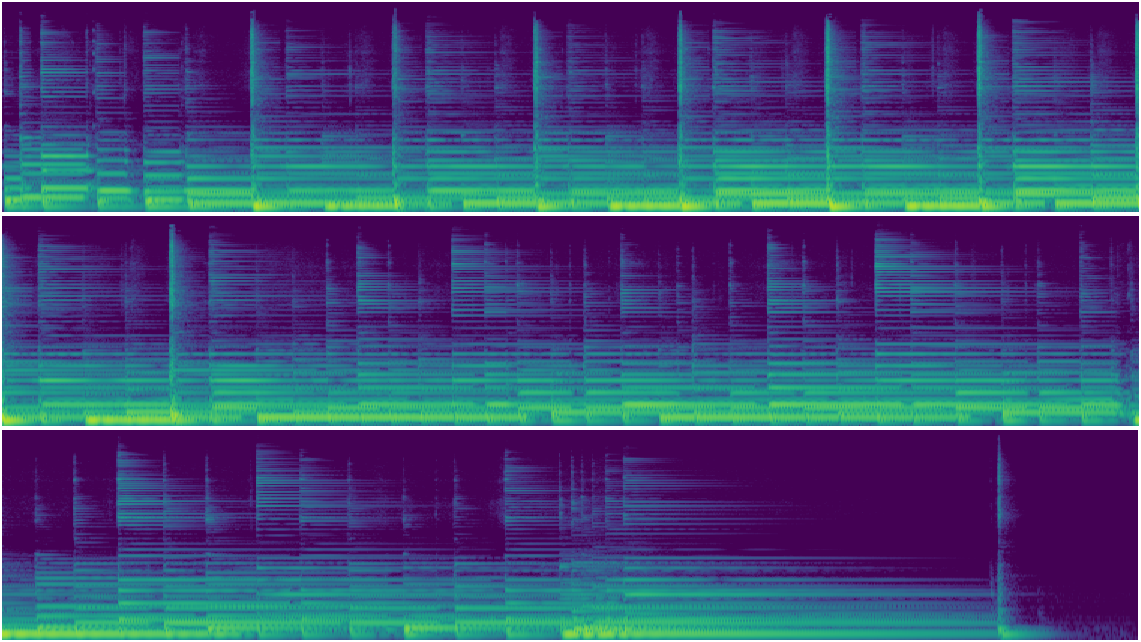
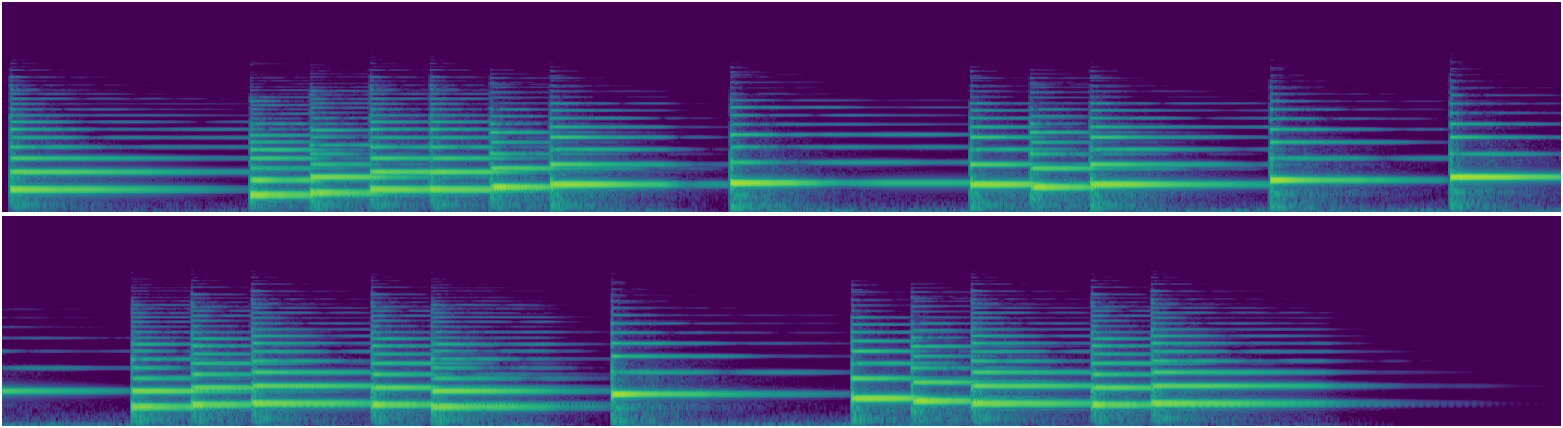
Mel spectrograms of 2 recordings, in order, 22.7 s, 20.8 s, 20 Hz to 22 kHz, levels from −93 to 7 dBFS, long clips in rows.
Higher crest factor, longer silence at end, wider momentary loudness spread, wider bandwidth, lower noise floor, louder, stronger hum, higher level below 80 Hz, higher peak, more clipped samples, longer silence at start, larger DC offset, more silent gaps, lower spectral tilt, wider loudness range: about the same, 16 dB vs 14 dB; second, 0.75 s vs 1.55 s; second, 12 LU vs 18 LU; first, 15 kHz vs 6.2 kHz; second, -77 dBFS vs -85 dBFS; second, -19 LUFS vs -16 LUFS; neither; first, -44 dBFS vs -56 dBFS; about the same, -2 dBFS vs -2 dBFS; neither; about the same, 0 s vs 0.05 s; neither; neither; about the same, -8 dB/octave vs -7.5 dB/octave; first, 7 LU vs 3 LU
